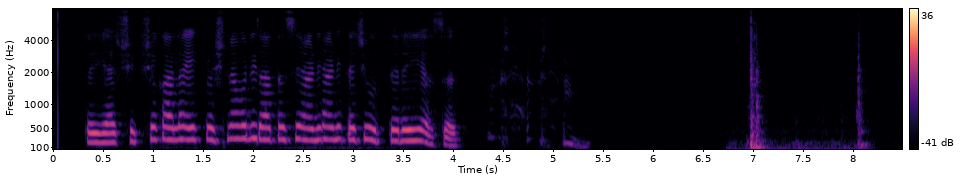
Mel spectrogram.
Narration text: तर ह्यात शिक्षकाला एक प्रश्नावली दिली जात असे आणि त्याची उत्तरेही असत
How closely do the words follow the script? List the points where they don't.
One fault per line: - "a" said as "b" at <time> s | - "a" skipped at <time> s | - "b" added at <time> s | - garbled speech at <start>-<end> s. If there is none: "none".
- "दिली" skipped at 2.0 s
- "आणि" added at 2.7 s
